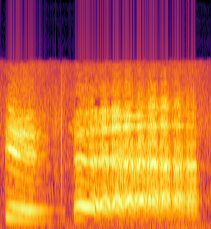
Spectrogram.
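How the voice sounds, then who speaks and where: A sarcastic, indignant bill collector in vintage radio comedy. His high voice swoops with incredulous mockery. The old recording sounds dull. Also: expressive, extremely slow, slight background noise. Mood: mocking. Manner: incredulous, mocking. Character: sarcastic, indignant mortgage collector, gloating and mocking. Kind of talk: 1950s radio comedy acting.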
